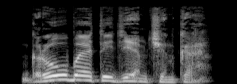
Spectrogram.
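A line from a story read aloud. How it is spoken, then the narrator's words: Loud voice. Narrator (Russian): громко произнес он, стараясь привлечь внимание Екатерины Семеновны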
